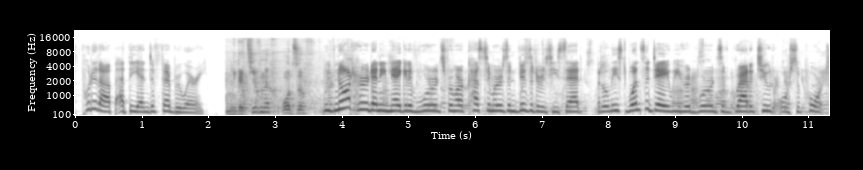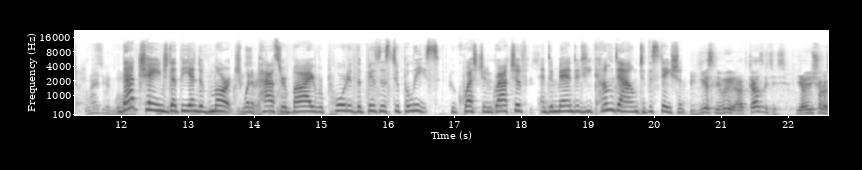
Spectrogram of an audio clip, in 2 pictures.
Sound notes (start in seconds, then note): 9.7 speaking Foreign Language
